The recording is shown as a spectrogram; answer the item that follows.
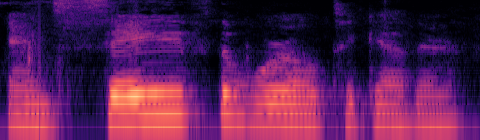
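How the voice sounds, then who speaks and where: A woman's voice: on the low side, animated, slow, dark tone, slight background noise, poor audio. A woman hosting a story time for young children, reading aloud and chatting casually in simple, encouraging language.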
